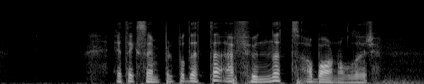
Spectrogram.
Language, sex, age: Norwegian, male, 46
